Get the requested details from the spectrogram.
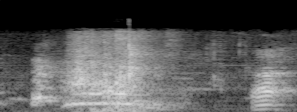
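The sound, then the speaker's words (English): Dogs bark and whimper in two short bursts, a longer, louder outburst followed by a brief, softer whine after a short pause. “Now I got dogs getting all aggro.”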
